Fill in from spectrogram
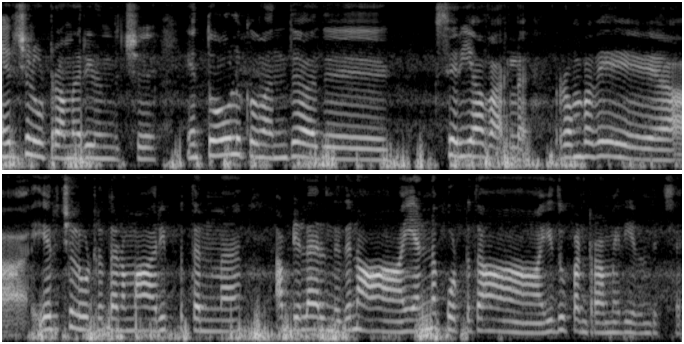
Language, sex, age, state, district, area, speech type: Tamil, female, 18-30, Tamil Nadu, Chennai, urban, spontaneous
